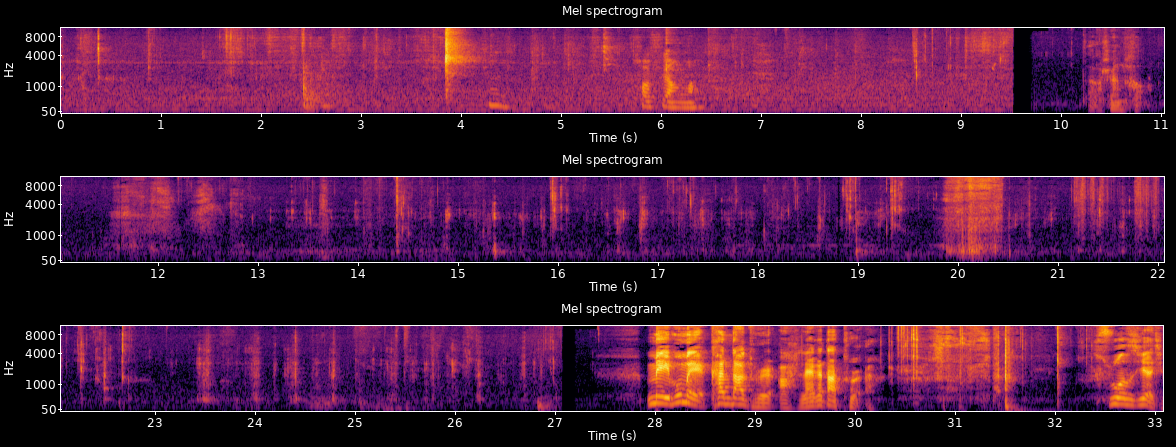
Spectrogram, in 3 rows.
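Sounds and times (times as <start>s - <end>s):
person chewing food: 0.1s - 2.4s, 6.4s - 10.2s, 11.6s - 27.1s.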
